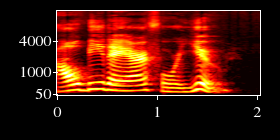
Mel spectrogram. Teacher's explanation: Não, o último é não é pronunciado. Então, there termina ali, ó, com a língua enrolada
